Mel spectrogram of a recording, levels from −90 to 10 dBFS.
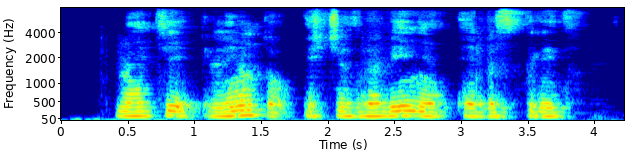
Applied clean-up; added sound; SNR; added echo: neural mask model DeepFilterNet 3.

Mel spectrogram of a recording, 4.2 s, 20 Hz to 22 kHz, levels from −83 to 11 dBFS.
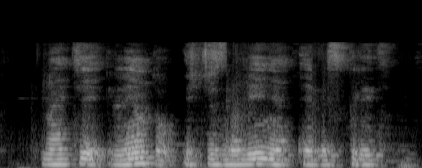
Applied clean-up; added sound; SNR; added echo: neural separator model SepFormer DNS4.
